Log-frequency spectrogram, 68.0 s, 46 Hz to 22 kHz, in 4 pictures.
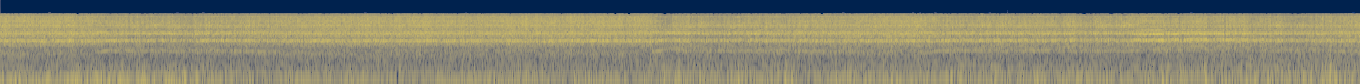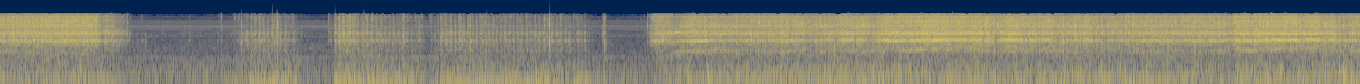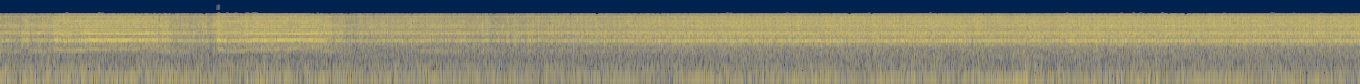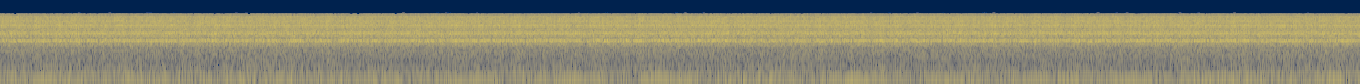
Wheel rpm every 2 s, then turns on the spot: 160, 160, 160, 160, 160, 160, 160, 160, 160, 30, 20, 20, 40, 160, 160, 160, 160, 160, 160, 160, 160, 160, 160, 160, 160, 160, 160, 160, 160, 160, 160, 160, 160, 160.
20-24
